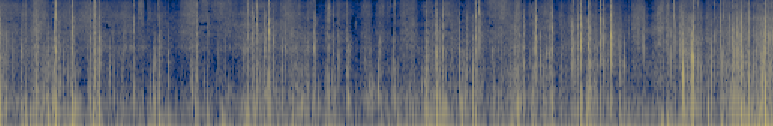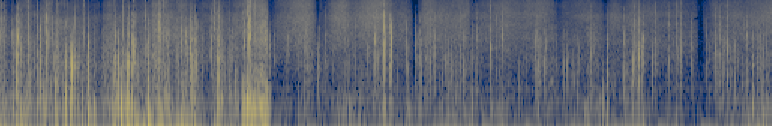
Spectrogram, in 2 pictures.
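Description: A small white paper compress pouch is crinkled, squeezed and rubbed with fingertips, giving a steady run of dry, bright crackling and crinkling. The rustle grows denser and louder in the middle, then thins out toward the end.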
